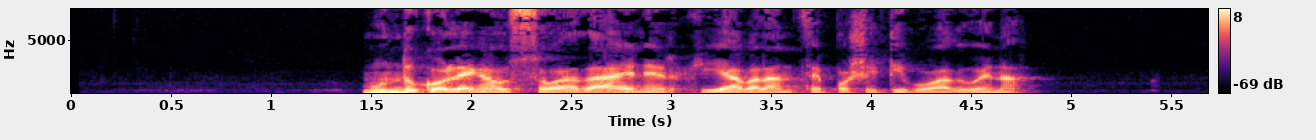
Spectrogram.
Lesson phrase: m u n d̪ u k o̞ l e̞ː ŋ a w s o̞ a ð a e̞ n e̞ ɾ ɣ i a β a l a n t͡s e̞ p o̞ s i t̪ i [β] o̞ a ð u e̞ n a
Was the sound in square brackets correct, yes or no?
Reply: yes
